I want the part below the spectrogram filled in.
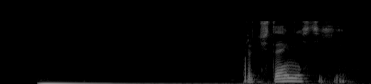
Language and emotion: Russian, neutral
